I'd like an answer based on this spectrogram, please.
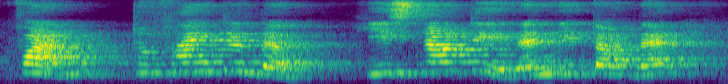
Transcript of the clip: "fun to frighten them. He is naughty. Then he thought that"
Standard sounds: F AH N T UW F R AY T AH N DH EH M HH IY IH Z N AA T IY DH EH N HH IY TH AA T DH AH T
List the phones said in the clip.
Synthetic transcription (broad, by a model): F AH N T UW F AY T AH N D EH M HH IY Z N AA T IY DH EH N HH IY T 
